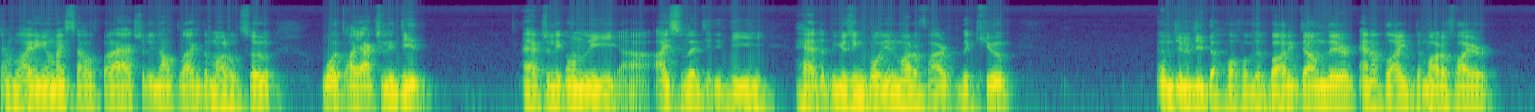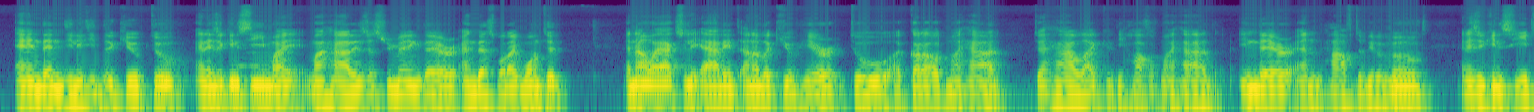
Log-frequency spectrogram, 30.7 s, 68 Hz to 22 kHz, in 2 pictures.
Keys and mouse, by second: 0.7 click, 8.2-9.3 drag, 10.3 click, 13.5-16.0 drag, 16.3 click, 17.0 x, 22.9-23.9 drag, 25.3 click, 25.9 click, 28.0 click, 29.3 click, 30.1 x.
